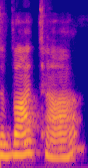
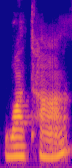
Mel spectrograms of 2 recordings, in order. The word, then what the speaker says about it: Vata: five elements so our first Dosha is Vata for Wata depending on what country you're in and it's spelled v-a-t-a sovata consists of space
